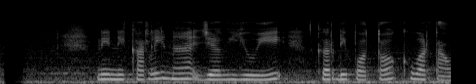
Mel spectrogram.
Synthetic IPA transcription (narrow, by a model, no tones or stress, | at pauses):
ninikarlinad͡ʒɨŋjuikɨrdipɔt̪ɔkuwart̪a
